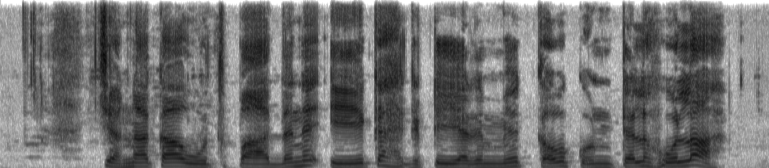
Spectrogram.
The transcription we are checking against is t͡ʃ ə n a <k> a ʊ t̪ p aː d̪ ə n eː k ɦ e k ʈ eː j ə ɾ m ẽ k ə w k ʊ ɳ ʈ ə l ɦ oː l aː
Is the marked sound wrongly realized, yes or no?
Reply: no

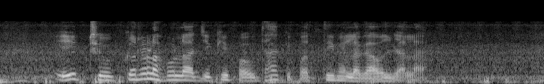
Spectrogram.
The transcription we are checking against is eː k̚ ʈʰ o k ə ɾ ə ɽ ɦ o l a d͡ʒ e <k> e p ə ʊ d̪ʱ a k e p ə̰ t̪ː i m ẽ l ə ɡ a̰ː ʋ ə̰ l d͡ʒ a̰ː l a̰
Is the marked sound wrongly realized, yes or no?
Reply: no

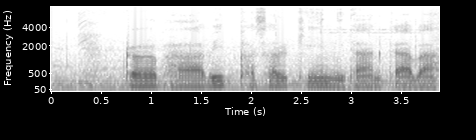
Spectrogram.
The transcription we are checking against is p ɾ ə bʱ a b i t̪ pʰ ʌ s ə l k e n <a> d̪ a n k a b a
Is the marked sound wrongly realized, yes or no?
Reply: yes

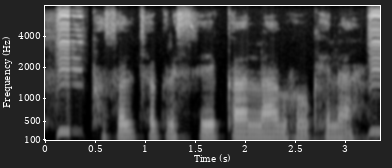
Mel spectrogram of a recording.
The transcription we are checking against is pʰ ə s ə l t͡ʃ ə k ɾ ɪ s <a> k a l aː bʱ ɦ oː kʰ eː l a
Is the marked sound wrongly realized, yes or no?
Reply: yes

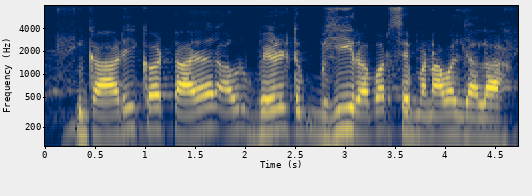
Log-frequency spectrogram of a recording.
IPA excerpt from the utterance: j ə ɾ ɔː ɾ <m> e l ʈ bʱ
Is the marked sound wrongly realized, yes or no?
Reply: yes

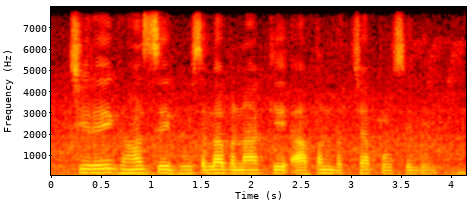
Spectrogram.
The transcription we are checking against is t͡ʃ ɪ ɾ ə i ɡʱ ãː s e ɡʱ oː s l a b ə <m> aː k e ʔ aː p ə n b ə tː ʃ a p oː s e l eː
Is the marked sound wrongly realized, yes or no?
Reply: yes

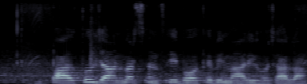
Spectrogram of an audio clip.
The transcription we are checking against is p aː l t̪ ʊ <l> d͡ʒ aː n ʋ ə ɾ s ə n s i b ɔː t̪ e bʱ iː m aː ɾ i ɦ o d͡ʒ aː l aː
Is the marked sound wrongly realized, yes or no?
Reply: no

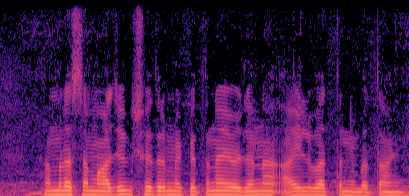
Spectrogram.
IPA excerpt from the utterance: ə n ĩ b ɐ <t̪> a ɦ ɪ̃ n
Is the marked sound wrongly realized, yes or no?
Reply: no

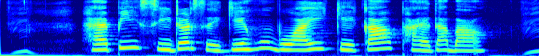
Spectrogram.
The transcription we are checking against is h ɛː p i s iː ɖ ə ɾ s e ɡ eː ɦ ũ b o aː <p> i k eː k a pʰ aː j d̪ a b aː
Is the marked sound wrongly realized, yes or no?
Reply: yes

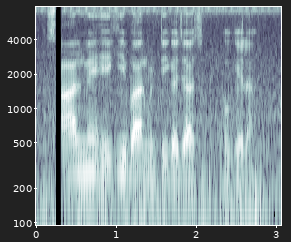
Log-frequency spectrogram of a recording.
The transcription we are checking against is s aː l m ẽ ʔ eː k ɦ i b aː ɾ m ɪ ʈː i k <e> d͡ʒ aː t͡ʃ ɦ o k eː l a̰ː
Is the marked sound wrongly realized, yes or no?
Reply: yes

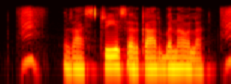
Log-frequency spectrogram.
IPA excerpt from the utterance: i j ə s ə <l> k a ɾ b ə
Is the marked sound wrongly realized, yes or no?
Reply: yes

